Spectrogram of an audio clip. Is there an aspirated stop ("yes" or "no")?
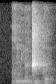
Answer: no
